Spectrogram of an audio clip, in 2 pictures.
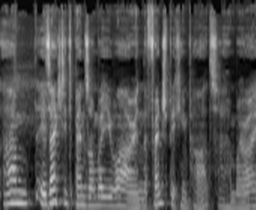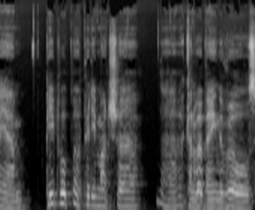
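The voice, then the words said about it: British English accent. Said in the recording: “you can probably tell from my accent that I'm originally from the UK”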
